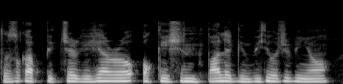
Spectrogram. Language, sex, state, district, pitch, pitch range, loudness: Rengma, male, Nagaland, Kohima, 140 Hz, 135-145 Hz, -17 LUFS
